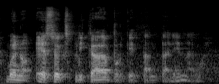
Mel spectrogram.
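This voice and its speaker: A middle-aged man with a Mexican accent, telling a story in casual podcast chat, animated and swearing freely. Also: fairly low pitch, racing, slight background noise. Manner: animated, laughing, swears often. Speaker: podcast host.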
